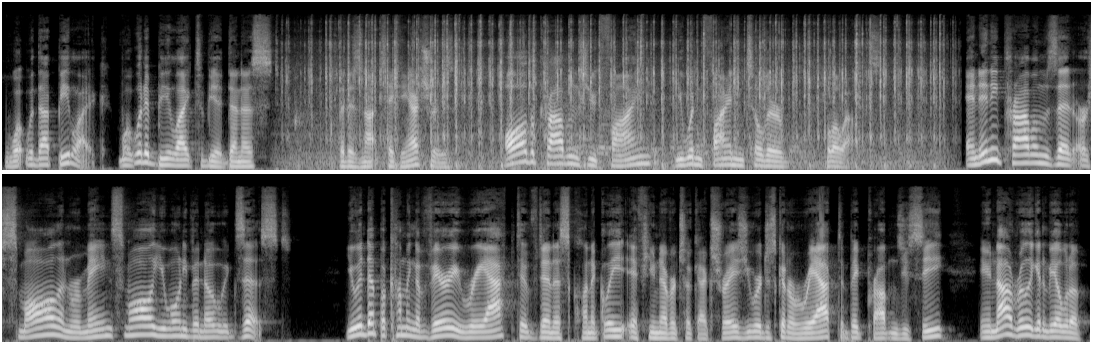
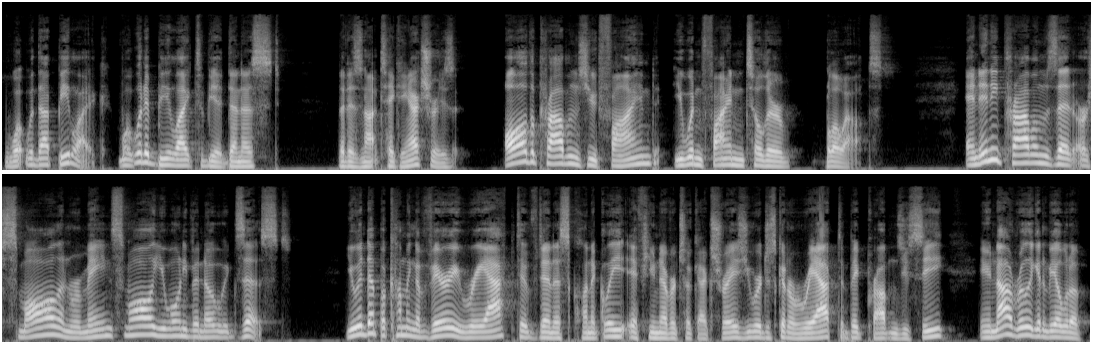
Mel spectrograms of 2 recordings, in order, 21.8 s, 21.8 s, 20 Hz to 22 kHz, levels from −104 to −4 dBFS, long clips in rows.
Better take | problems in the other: second | keyboard typing; noticeable; from 3 to 9.5 s; peak 5 dB below the speech

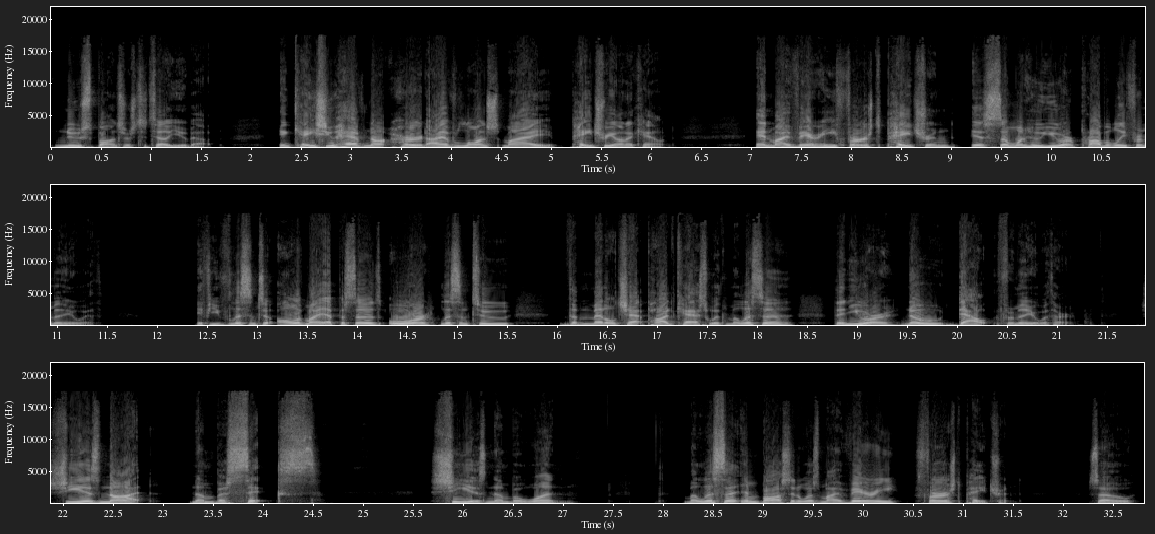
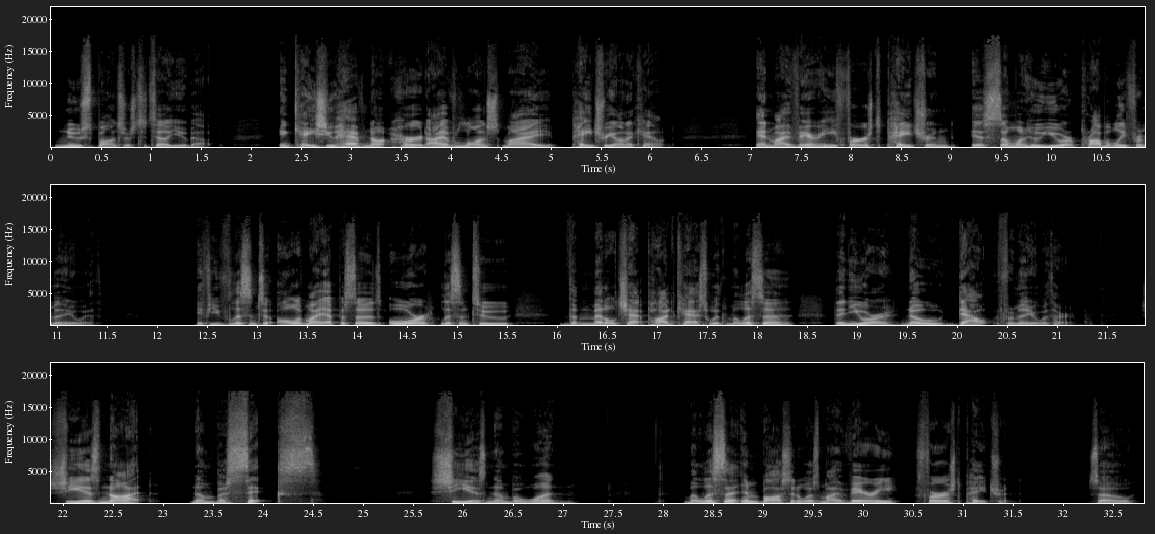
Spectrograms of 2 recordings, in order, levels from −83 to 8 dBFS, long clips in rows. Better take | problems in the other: second | distortion; slight; 4% of the sound clipped

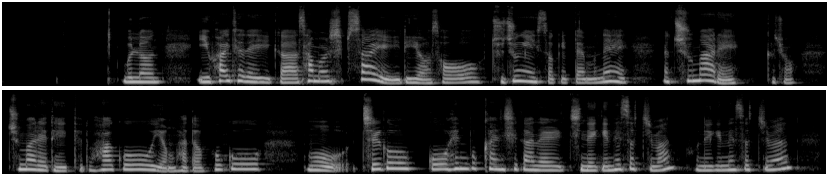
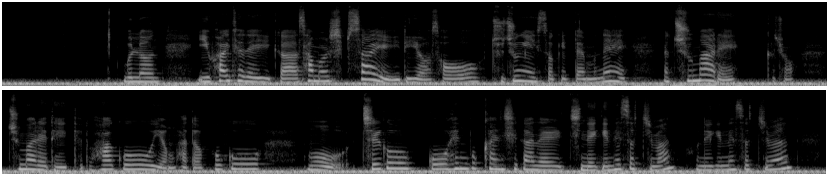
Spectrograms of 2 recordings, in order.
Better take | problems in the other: first | low rumble; noticeable; throughout; 10 dB below the speech

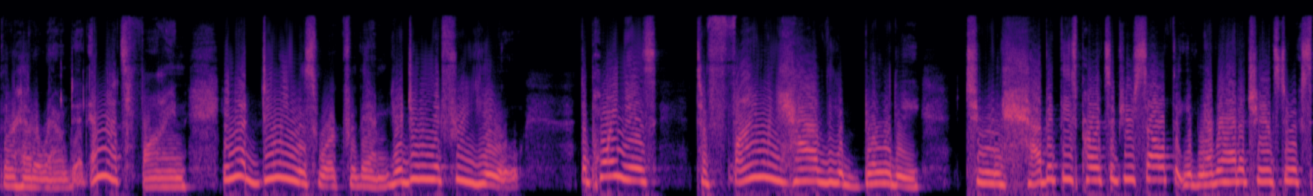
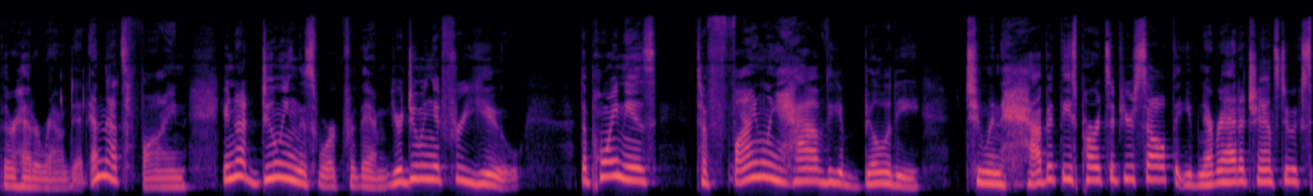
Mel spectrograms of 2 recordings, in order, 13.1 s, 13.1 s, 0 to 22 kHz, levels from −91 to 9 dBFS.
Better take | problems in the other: second | distortion; heavy; 6 dB below the speech

